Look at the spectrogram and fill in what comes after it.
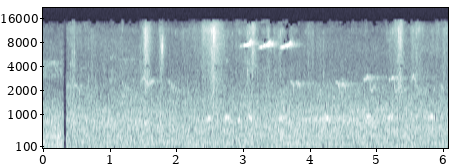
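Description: Small wild birds chirping over a steady background hiss: scattered short high calls, with three quick high chirps about three seconds in.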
